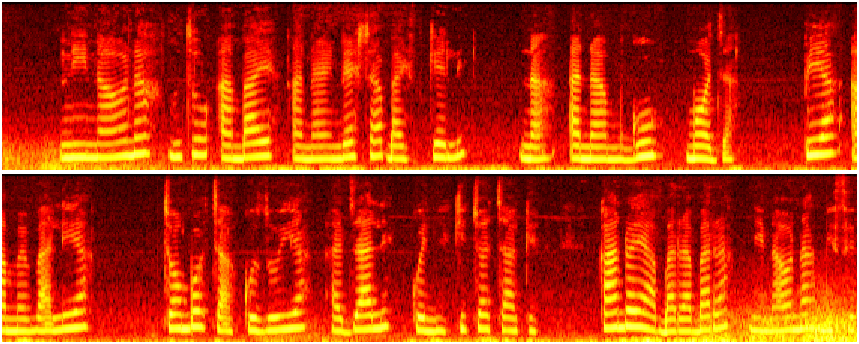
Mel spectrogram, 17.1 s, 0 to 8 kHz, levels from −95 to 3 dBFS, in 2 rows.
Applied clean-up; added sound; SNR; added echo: none; Thunder; 7 dB; none.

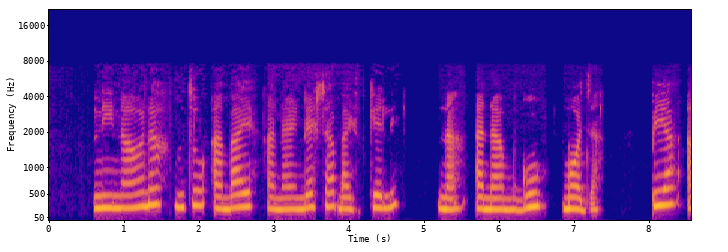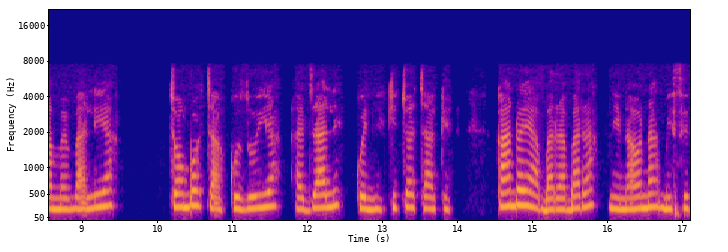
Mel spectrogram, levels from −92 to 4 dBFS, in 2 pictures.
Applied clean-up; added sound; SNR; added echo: none; none; none; none.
